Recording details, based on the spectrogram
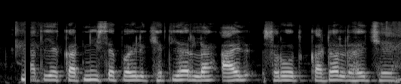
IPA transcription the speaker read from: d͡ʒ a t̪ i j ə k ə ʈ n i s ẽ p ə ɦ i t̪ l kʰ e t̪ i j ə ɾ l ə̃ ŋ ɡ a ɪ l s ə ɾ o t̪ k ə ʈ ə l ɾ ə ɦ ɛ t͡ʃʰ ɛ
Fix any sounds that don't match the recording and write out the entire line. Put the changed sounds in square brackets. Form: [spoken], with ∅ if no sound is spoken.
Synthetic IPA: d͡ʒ a t̪ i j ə k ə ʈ n i s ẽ p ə ɦ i [∅] l kʰ e t̪ i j ə ɾ l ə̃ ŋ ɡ a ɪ l s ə ɾ o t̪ k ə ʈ ə l ɾ ə ɦ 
